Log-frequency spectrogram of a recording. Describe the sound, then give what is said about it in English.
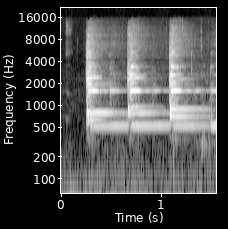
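A mobile phone not put on silent rings during a talk with a bright, bell-like ringtone, four ringing chimes in a steady rhythm, each sustaining briefly before the next. No one speaks over it. “Who did not put their phone on silent? Saved by the bell.”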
